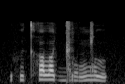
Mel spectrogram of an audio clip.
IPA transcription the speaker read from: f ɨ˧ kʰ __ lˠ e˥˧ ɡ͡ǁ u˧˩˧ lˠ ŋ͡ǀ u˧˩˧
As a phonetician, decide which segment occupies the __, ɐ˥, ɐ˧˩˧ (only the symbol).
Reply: ɐ˥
